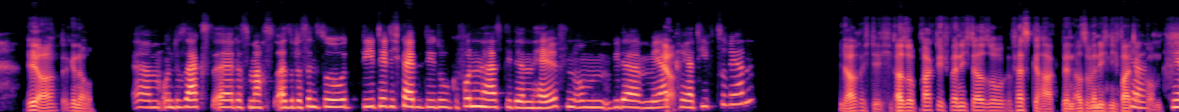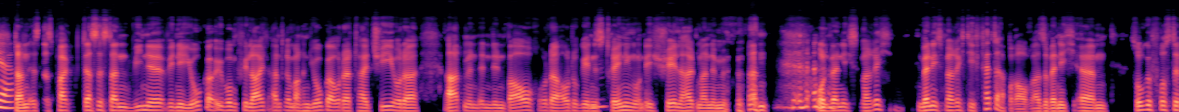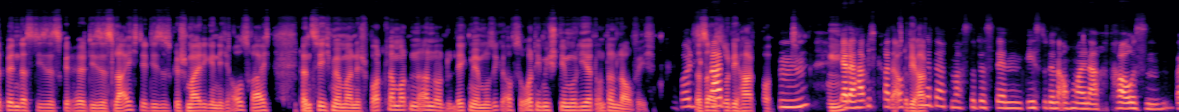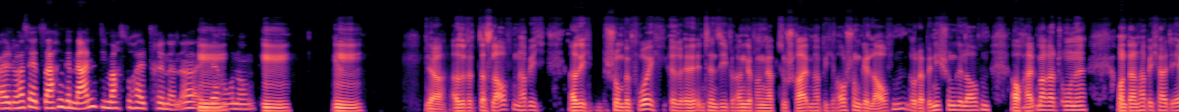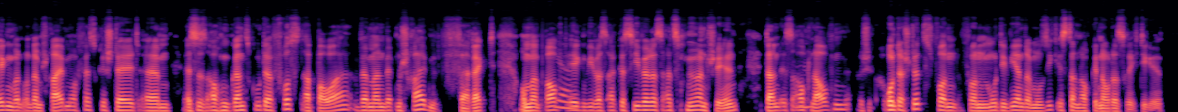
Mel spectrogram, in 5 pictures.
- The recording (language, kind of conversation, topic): German, podcast, Wie entwickelst du kreative Gewohnheiten im Alltag?
- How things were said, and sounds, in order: laughing while speaking: "Möhren"; laugh; "Halbmarathons" said as "Halbmarathone"; laughing while speaking: "Möhrenschälen"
